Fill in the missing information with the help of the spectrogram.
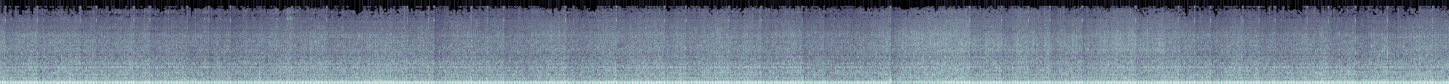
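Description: Boat engine running steadily under way, a deep, even drone. The engine note dips briefly about two-thirds of the way through, then builds back up.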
